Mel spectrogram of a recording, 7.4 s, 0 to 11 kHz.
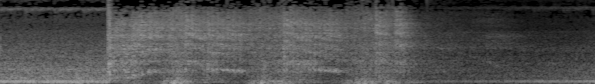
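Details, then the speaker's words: C4 Corvette, battery dead and jump-started: starter turns the engine fully over, it catches and roars a few seconds, then sags and dies; cranks and fires but won't stay running, cause unknown. "like it's turning all the way over it's cranking but then it's just it just feeling like it's something that's stopping it from staying on or like staying like crunk or something"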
